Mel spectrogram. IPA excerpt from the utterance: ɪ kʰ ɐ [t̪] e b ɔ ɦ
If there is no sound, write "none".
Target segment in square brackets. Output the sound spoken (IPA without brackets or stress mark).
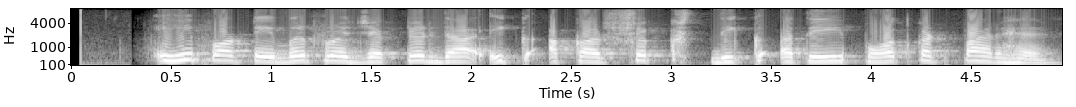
t̪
